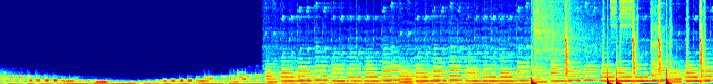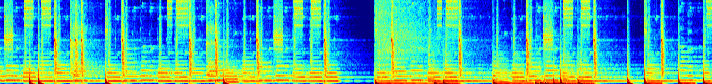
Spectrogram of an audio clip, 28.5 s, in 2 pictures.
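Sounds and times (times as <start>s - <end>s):
instrumental music: 5.3s - 28.4s.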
